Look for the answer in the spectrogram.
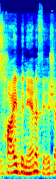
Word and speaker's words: High Bananafish: Dude, you could have just told me her screen name was High Bananafish. I didn't realize that. I just like skipped out of a syllable. I've read it as Hibanafish for like, I don't know, a year or whatever.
